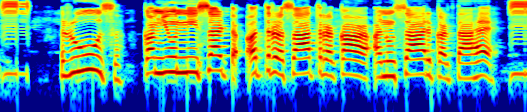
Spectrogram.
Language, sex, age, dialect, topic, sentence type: Hindi, female, 18-24, Hindustani Malvi Khadi Boli, banking, statement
